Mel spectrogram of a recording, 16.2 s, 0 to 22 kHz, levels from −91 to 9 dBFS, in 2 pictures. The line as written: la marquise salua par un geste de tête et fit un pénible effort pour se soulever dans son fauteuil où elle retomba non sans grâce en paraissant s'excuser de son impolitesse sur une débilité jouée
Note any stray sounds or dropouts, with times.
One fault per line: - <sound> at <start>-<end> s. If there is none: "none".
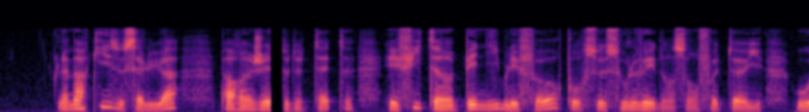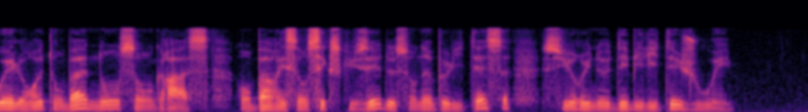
- dropout at 2.7-2.8 s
